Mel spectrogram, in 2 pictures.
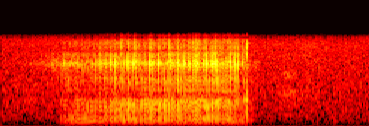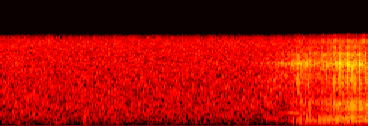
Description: Amazing how he can sleep through his own snoring, yet I say his name and he JUMPS.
